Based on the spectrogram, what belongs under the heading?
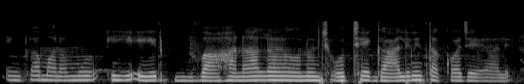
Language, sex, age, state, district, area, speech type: Telugu, female, 18-30, Telangana, Sangareddy, urban, spontaneous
